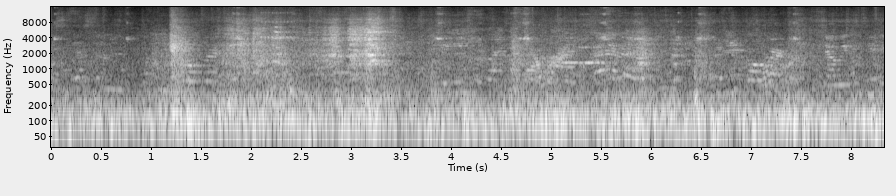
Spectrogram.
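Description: Steady low rumble of a moving heritage railway passenger coach, heard from inside the car.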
